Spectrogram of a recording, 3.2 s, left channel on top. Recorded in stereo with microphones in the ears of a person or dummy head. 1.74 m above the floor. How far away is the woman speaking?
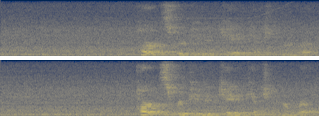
About 0.7 m.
